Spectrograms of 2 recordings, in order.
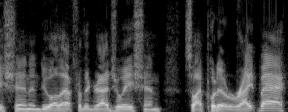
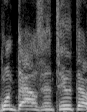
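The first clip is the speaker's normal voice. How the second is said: high, yelled count while jumping; screaming the count; 10 semitones higher than usual. Retold or imitated. Mid-jump paratrooper yelling his count to himself, high mock scream. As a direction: yell the count out as you fall. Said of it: "like, screaming to myself".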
